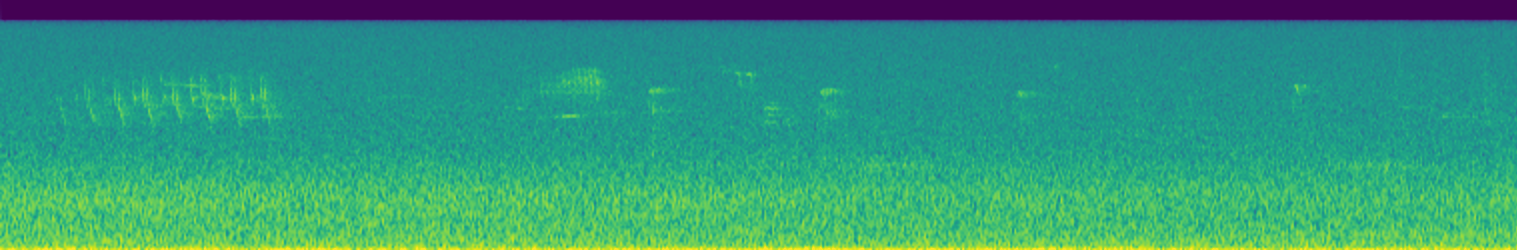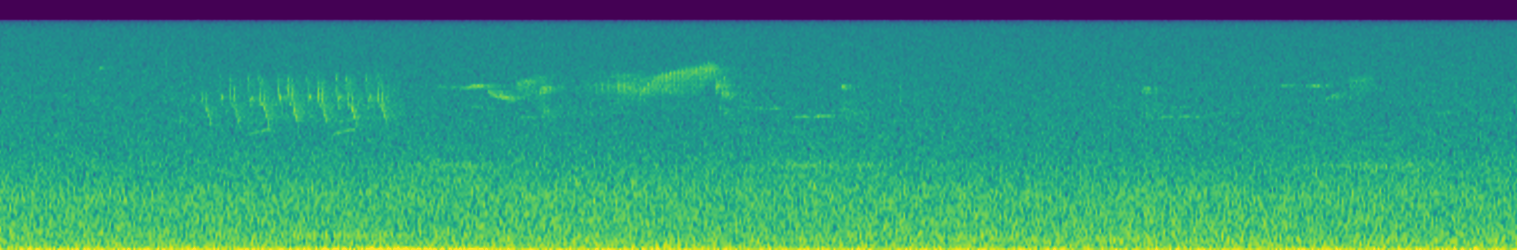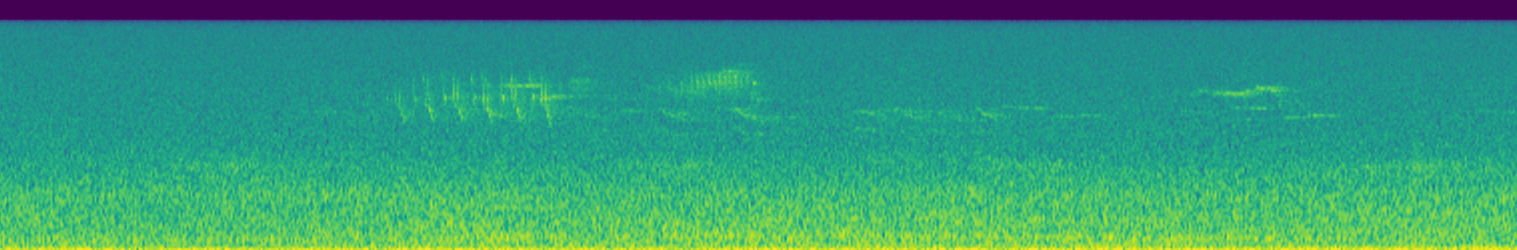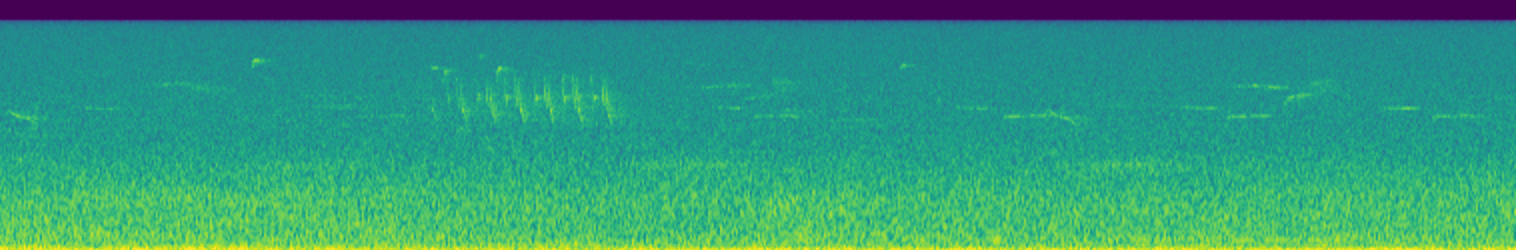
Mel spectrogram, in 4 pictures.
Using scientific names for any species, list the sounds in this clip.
Seiurus aurocapilla, Setophaga virens, Poecile atricapillus, Setophaga americana, Dryobates villosus, Sitta canadensis, Cyanocitta cristata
